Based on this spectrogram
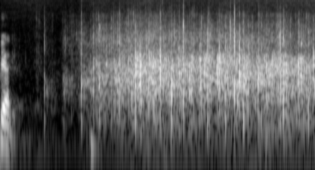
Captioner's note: applauding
